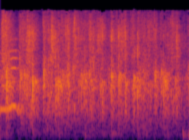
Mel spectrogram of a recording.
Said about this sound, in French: on applaudit l'RTBF, bien sûr. Bravo. Bravo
